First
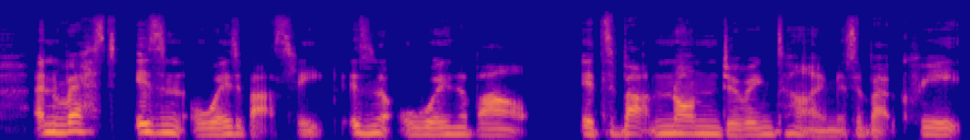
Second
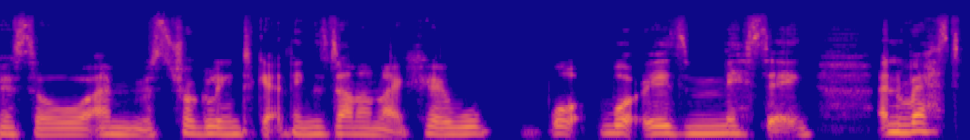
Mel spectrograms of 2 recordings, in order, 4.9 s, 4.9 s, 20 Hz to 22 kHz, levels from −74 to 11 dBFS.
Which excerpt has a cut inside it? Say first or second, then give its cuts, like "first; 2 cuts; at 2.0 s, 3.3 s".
first; 1 cut; at 2.7 s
